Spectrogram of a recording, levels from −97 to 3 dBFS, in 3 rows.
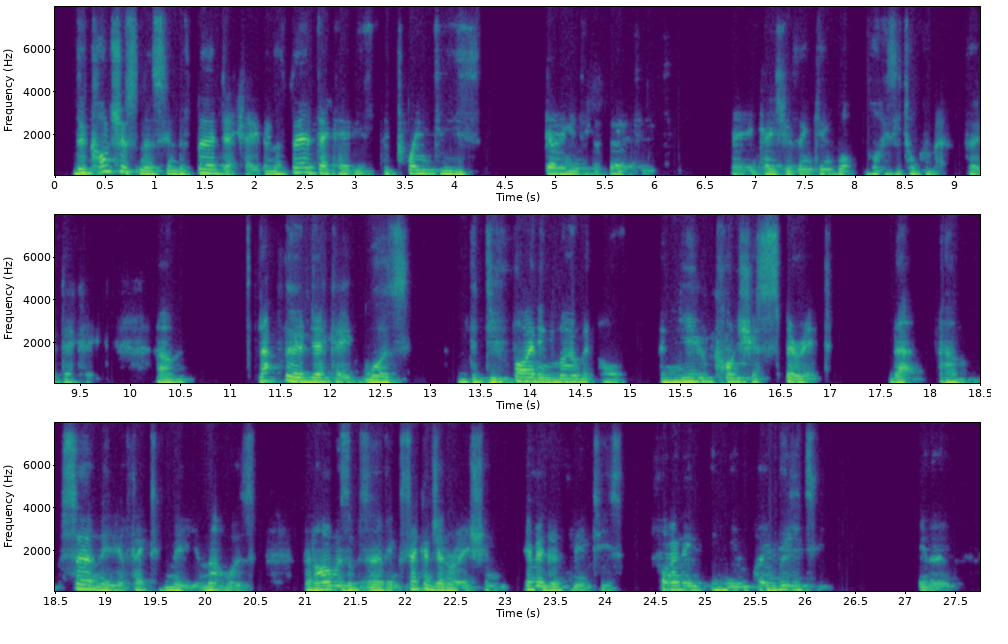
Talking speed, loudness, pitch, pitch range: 140 wpm, -22 LUFS, 145 Hz, 130-165 Hz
